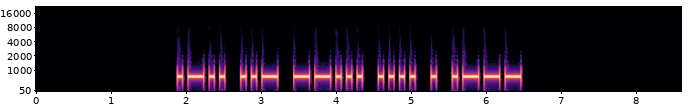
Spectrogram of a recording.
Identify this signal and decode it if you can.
Morse code, heard as a keyed tone, about 17 wpm, 700 Hz. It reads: LU7HEJ
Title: DXCC-100 Call Signs - 6 Characters - Repeated 3x - 17wpm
